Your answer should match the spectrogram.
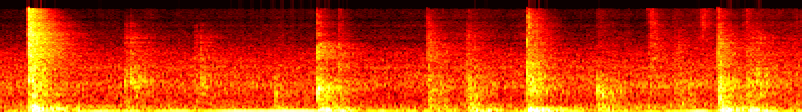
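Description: A ball being kicked back and forth and bouncing on a rubber gym floor in a foot tennis rally: sharp thuds about a second apart, the first the loudest.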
